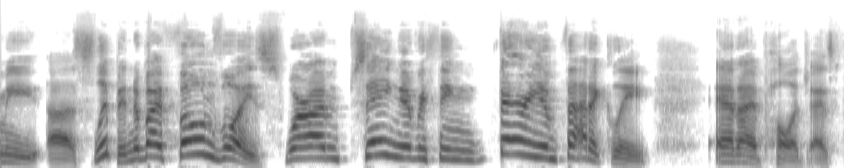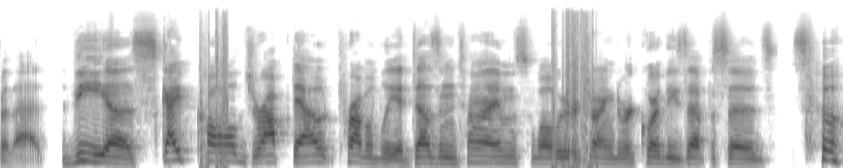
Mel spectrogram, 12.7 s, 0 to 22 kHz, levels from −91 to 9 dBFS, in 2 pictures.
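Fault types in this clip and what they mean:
Loose connector crackle: a worn or dirty contact in the signal path keeps making and breaking, chopping the speech into irregular scratchy bursts. Here it hits from 7.83 to 8.03 s, just before "dropped out probably a", and from 10.47 to 10.80 s, between "a dozen times while" and "to record these".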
